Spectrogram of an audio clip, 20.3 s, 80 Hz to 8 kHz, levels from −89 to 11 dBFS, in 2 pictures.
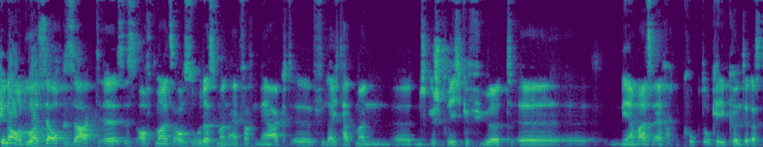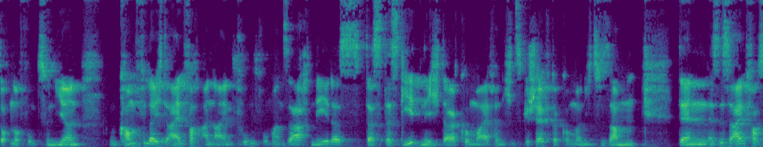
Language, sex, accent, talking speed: German, male, German, 185 wpm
